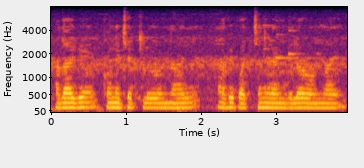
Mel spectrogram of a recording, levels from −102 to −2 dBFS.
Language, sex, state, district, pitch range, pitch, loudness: Telugu, male, Telangana, Mahabubabad, 130-135 Hz, 135 Hz, -16 LUFS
